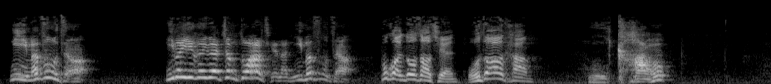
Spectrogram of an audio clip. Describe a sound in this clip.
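A middle-aged man speaks angrily and close by.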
